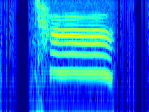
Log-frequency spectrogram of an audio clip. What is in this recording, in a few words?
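"caa1", Cantonese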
